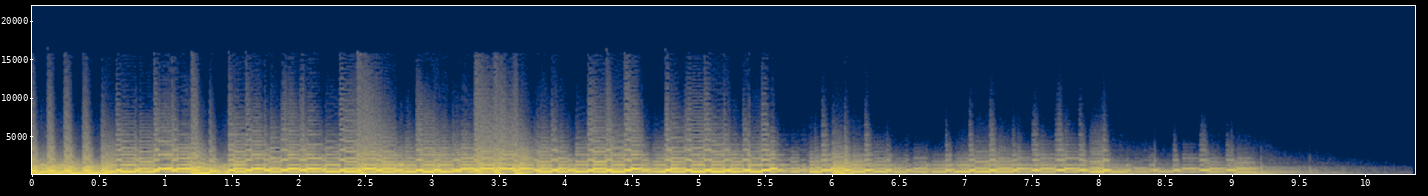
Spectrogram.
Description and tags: Sounds produced tapping with my finger nail on the strings of an electric guitar, with lots of distortion applied. Recording was done with an Edirol UA25 audio interface.
anger, distortion, guitar, strings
